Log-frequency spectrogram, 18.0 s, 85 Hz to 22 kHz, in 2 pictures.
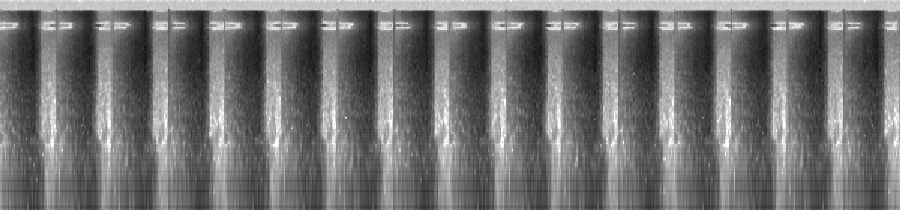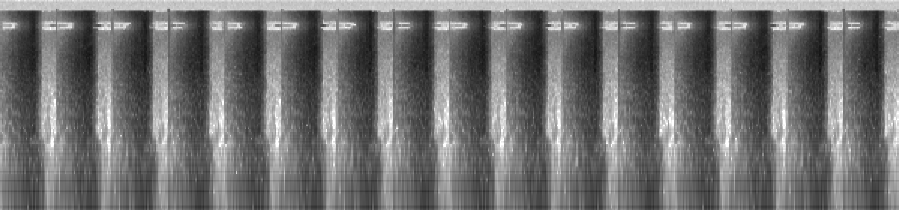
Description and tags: A basic beat made using Mixcraft 9.
loop, digital, percussion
